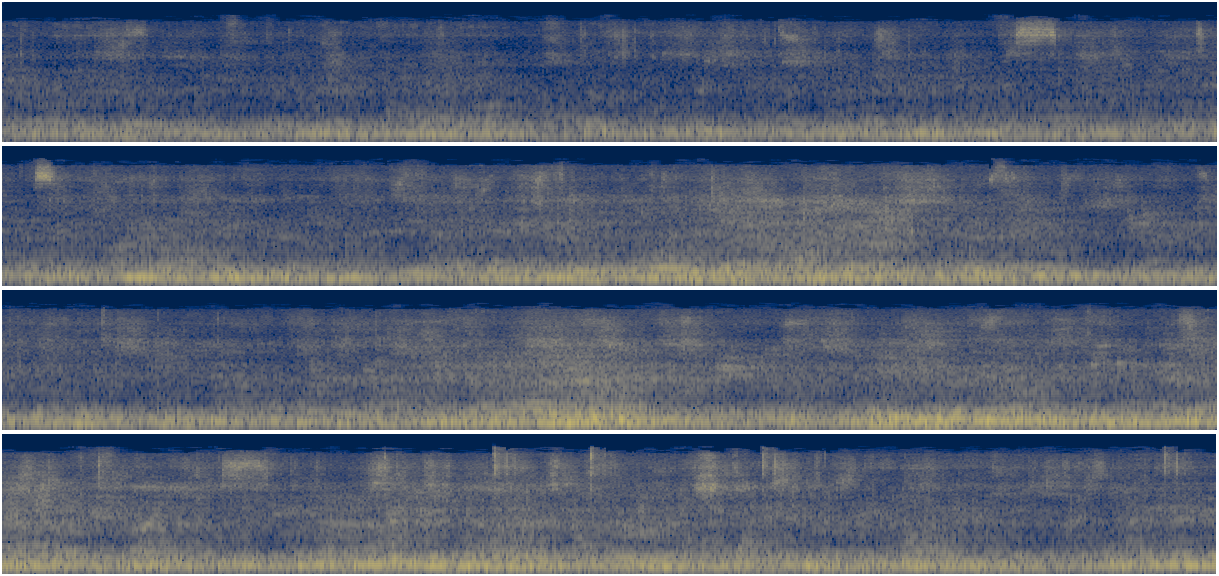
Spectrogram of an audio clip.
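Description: Many men and women chat in low voices in a large echoing hall.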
